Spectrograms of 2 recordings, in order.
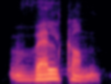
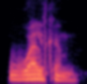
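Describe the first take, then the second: First: It begins with a biting V sound. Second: It begins with rounded lips, a W sound. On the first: The speaker calls it wrong. "we do not say welcome. It's wrong English" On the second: The speaker calls it right. "Make your face like this, pout position"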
